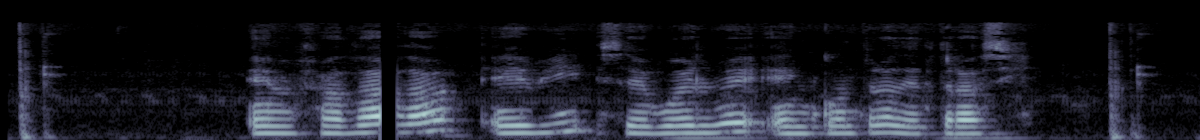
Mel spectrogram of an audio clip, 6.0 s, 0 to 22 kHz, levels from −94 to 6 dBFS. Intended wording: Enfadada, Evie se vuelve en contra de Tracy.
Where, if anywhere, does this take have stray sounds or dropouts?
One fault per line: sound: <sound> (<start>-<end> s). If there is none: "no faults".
sound: dropout (1.9-2.0 s)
